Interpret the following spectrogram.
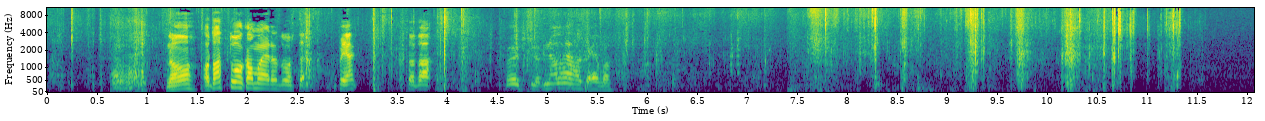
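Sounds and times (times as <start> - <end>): footsteps crunching through snow: 0.0 - 11.4.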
